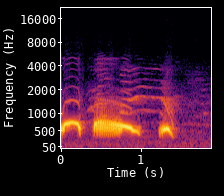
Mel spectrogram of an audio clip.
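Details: Continuous cooing of a spotted dove, thúc gù style: a short arched note, then a long mellow coo sliding gently down, and a final short rounded note, all low and clear against silence.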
